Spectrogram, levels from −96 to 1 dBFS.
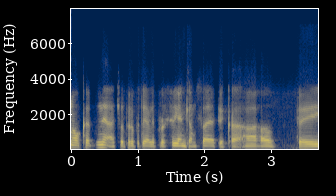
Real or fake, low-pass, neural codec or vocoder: fake; 7.2 kHz; codec, 16 kHz, 2 kbps, X-Codec, HuBERT features, trained on balanced general audio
